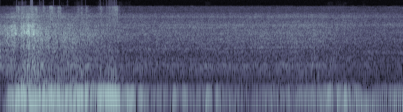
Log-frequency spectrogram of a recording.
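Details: Ford EA Falcon idling: deep uneven idle stumbling about three times a second, running very rich with a hint of misfiring; cause not yet found.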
